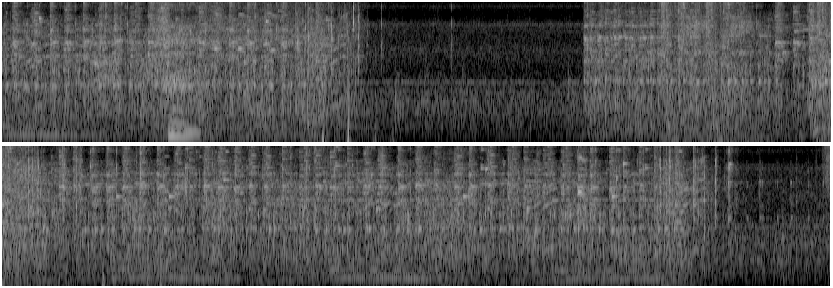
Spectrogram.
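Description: A winch cranks with a rattling chain.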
